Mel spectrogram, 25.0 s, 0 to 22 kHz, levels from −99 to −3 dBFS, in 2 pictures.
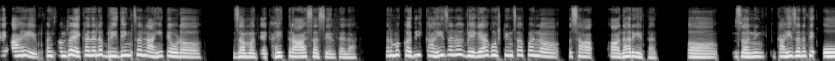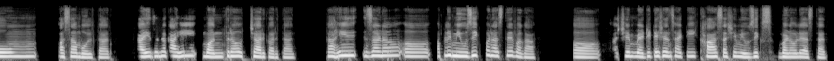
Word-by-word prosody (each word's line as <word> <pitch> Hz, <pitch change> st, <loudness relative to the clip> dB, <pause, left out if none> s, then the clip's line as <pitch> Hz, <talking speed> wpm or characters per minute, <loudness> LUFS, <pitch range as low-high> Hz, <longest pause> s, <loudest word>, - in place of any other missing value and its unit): ते 280 Hz, -, -7 dB, 0.2 s
आहे 270 Hz, -6 st, +2 dB
पण 265 Hz, -1 st, +2 dB
समजा 265 Hz, +4 st, 0 dB
एखाद्याला 290 Hz, +4 st, +2 dB
ब्रीथिंगचं 285 Hz, +5 st, +2 dB
नाही 245 Hz, -2 st, +2 dB
तेवढं 220 Hz, -5 st, +1 dB, 0.6 s
जमत 215 Hz, 0 st, +2 dB
आहे 195 Hz, -, -3 dB
काही 225 Hz, +3 st, +3 dB
त्रास 220 Hz, -1 st, +2 dB
असेल 200 Hz, -3 st, -1 dB
त्याला. 180 Hz, -2 st, -3 dB, 0.5 s
तर 280 Hz, -, +2 dB
मग 300 Hz, +2 st, +2 dB
कधी 280 Hz, +1 st, +2 dB
काही 270 Hz, +1 st, +2 dB
जणं 320 Hz, +2 st, -1 dB
वेगळ्या 255 Hz, +1 st, +3 dB
गोष्टींचा 295 Hz, 0 st, 0 dB
पण 290 Hz, -2 st, +1 dB
अ, 225 Hz, -4 st, 0 dB, 0.2 s
असा 230 Hz, -2 st, 0 dB, 0.4 s
आधार 225 Hz, +4 st, +4 dB
घेतात. 190 Hz, -5 st, -2 dB, 0.5 s
अ, 210 Hz, -, +1 dB, 0.7 s
जणिव 225 Hz, 0 st, +3 dB, 0.2 s
काही 235 Hz, +1 st, +3 dB
जणं 260 Hz, +1 st, +3 dB
ते 265 Hz, -, +2 dB, 0.2 s
ओम 235 Hz, 0 st, +4 dB, 0.4 s
असा 225 Hz, +2 st, 0 dB
बोलतात, 185 Hz, -2 st, -2 dB, 0.4 s
काही 225 Hz, +1 st, +3 dB
जणं 245 Hz, +1 st, +1 dB
काही 260 Hz, +1 st, +1 dB, 0.2 s
मंत्र 215 Hz, +3 st, +2 dB
उच्चार 230 Hz, -2 st, +1 dB
करतात, 185 Hz, -1 st, -4 dB, 0.5 s
काही 265 Hz, +4 st, +3 dB, 0.2 s
जणं 275 Hz, +1 st, +2 dB
अ, 235 Hz, -1 st, -1 dB
आपली 280 Hz, +4 st, +1 dB
म्युझिक 255 Hz, +1 st, +4 dB
पण 300 Hz, -3 st, 0 dB
असते 270 Hz, +2 st, -1 dB
बघा, 195 Hz, -7 st, -3 dB, 0.6 s
अ, -, -, -4 dB, 0.6 s
असे 245 Hz, +4 st, -2 dB
मेडिटेशनसाठी 235 Hz, +1 st, -1 dB
खास 225 Hz, 0 st, +1 dB
असे 230 Hz, +2 st, -1 dB
म्युझिक्स 215 Hz, 0 st, -1 dB
बनवले 205 Hz, -1 st, +1 dB
असतात, 190 Hz, -2 st, -3 dB
235 Hz, 135 wpm, -20 LUFS, 215-265 Hz, 0.7 s, आधार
